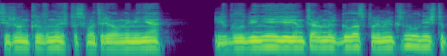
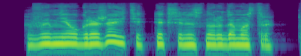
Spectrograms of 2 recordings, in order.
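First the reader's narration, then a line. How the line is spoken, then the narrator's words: Almost calm. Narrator (Russian): Почти спокойно спросила Серый Рыцарь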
